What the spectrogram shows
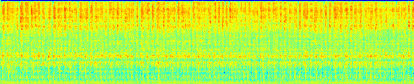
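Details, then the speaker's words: Outboard motor that began ringing, dinging and kicking left and right when opened up to get underway. Steady running with a harsh, rattling metallic clatter over the engine note. Knocking and ringing, cause unknown. "g it up to to get underway my motor started ringing dinging kicking left and right and I don't know what the hell the problem is"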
